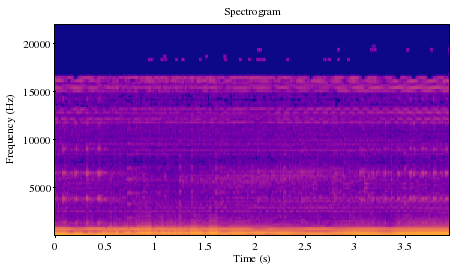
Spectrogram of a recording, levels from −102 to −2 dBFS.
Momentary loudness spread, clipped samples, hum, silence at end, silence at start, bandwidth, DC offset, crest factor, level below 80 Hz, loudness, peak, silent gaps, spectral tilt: 5 LU; under 0.1%; none; 0 s; 0 s; 17.5 kHz; under 0.1%; 10 dB; -52 dBFS; -27 LUFS; -16 dBFS; none; -10 dB/octave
